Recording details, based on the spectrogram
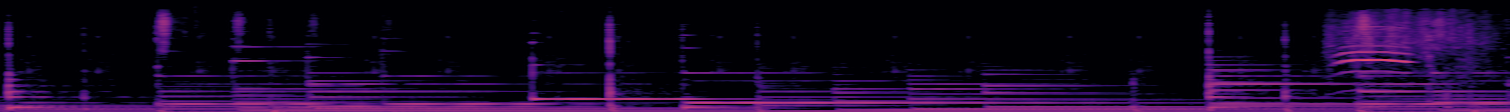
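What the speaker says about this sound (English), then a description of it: "The cat noise scared me." A cat meows once, a short rising-and-falling cry heard near the end over steady, tonal background music.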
